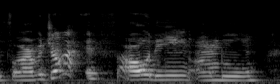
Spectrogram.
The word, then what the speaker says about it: Humble: Aldine, Humble, yes, it's humble. It's not humble, even though it's spelled like humble.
